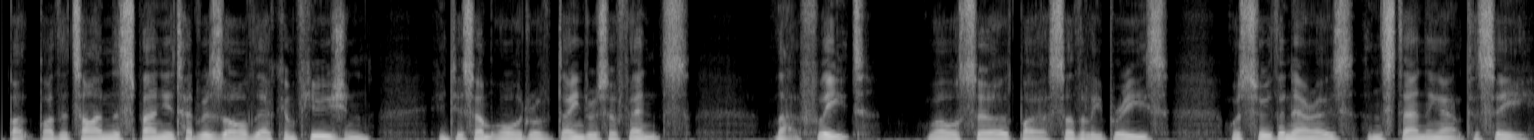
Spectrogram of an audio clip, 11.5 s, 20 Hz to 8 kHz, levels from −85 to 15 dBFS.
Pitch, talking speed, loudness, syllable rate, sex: 125 Hz, 170 wpm, -17 LUFS, 5.3 syllables/s, male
